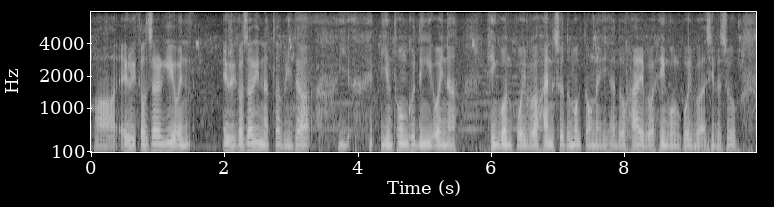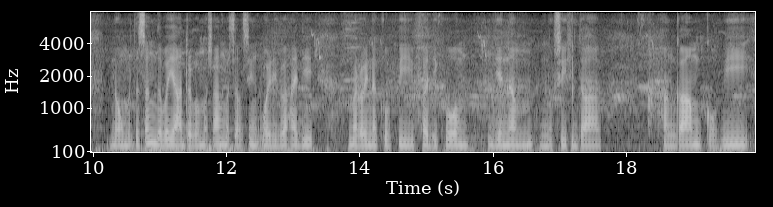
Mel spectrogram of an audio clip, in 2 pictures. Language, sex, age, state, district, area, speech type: Manipuri, male, 18-30, Manipur, Thoubal, rural, spontaneous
